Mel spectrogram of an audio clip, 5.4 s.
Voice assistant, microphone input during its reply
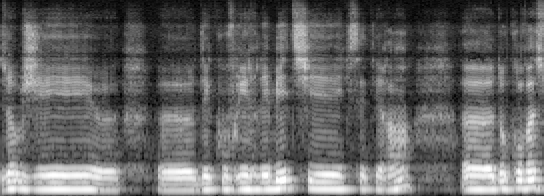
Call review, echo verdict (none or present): none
